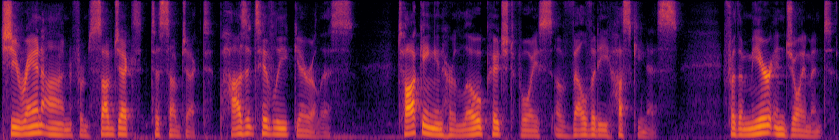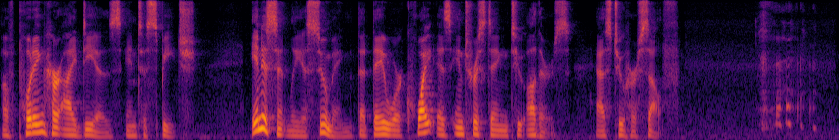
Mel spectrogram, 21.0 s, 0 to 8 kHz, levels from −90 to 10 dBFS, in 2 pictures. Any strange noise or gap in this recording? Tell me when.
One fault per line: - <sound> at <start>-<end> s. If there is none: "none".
- laugh at 19.9-20.7 s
